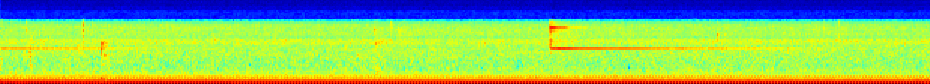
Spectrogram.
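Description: Steady electrical mains hum, a low buzz with many even overtones. A faint thin high tone fades out just after the start, and another begins with a soft click about three and a half seconds in and holds for about a second and a half.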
